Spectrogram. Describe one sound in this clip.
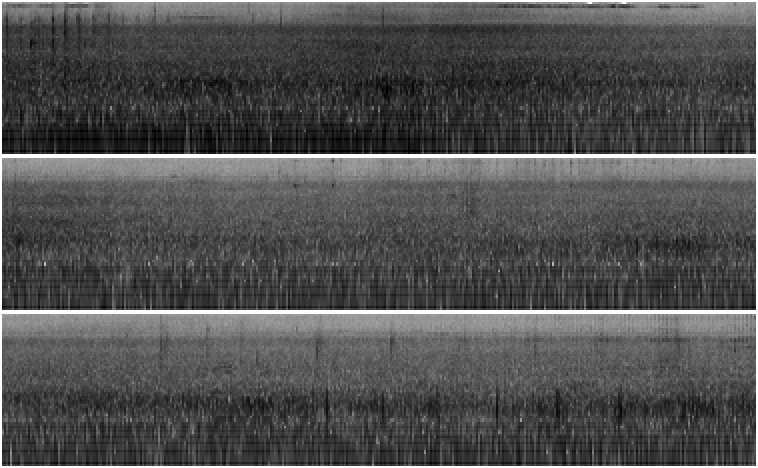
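Traffic rumbles steadily on a nearby road.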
